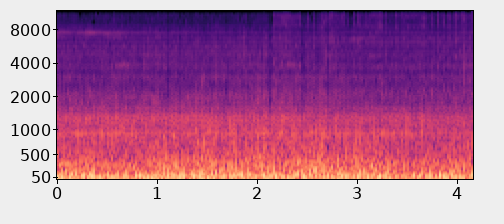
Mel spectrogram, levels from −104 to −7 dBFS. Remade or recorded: remade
